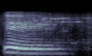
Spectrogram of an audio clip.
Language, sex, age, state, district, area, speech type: Tamil, female, 18-30, Tamil Nadu, Krishnagiri, rural, conversation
